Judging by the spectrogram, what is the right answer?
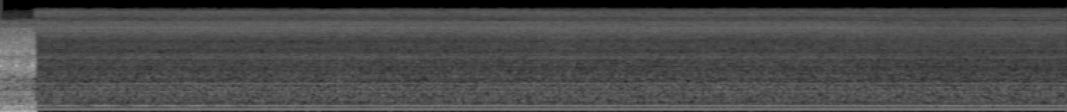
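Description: A steady low hum made of a few even tones, with no other sound; it starts abruptly just after the beginning.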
